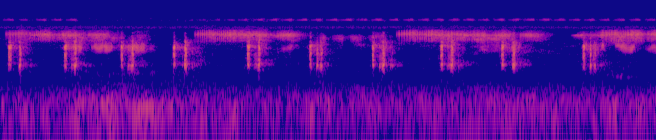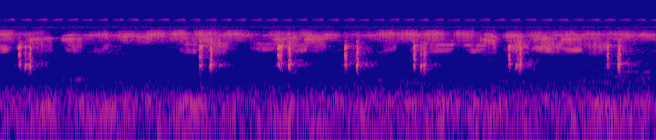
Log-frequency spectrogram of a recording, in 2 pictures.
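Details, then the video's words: Frogs singing in chorus in the jungles of Bali, Indonesia: short vertical clicking croaks repeated in quick irregular bursts over a steady high insect-like whine, several callers overlapping. "Frog Mantras - Relaxing Sounds Of Bali"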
